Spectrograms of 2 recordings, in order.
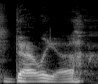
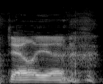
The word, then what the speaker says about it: D'Elia: Chris D'Elia. – Chris D'Elia. You know, like a deli.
